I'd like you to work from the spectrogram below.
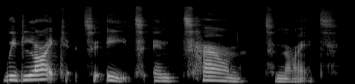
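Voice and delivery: very slow, syllable by syllable. Shown as a demonstration. Teacher to learners, very slow sentence for repeating. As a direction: lay it out slowly for learners. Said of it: "Et on y va plus lentement".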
